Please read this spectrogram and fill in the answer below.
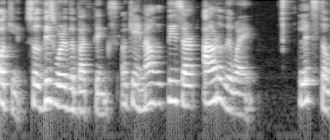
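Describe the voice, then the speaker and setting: A woman speaks with a non-native accent. Her pitch sits in the medium range. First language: not English. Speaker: book reviewer. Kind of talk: book review monologue. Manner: hesitant, with fillers.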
